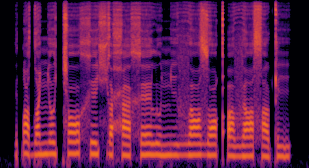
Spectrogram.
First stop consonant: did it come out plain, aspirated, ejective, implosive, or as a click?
implosive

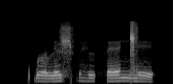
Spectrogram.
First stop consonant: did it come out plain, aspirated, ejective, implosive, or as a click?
implosive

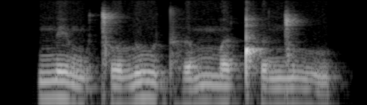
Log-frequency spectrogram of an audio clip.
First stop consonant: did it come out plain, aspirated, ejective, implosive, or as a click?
click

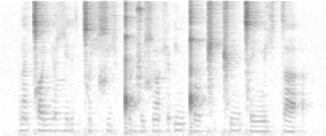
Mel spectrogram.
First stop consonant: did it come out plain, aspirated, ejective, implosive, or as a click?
click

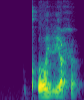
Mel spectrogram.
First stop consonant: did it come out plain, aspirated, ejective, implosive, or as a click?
ejective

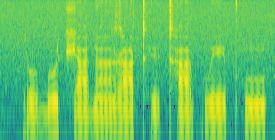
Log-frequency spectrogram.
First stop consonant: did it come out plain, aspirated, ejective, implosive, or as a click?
implosive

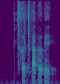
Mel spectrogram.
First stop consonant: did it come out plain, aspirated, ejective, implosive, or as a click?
aspirated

